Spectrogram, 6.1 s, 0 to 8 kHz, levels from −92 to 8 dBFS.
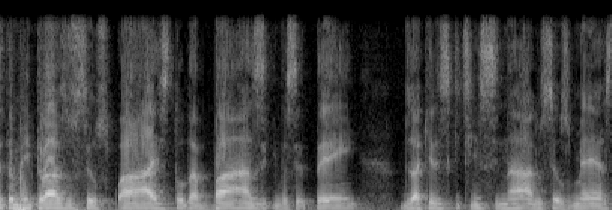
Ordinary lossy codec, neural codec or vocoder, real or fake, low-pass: none; vocoder, 22.05 kHz, 80 mel bands, WaveNeXt; fake; 7.2 kHz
